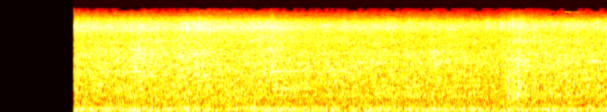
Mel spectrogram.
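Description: Steady outdoor noise of wind on the camcorder microphone with a low rumble, cutting in suddenly about half a second in.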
